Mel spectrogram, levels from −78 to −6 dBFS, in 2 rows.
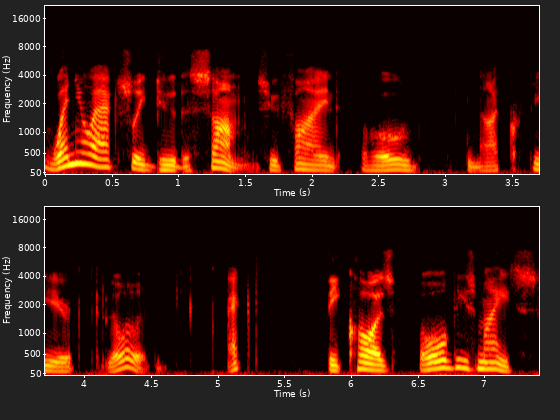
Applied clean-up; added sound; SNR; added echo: neural diffusion model UNIVERSE++.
